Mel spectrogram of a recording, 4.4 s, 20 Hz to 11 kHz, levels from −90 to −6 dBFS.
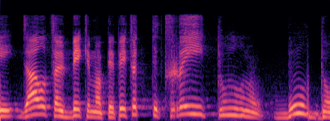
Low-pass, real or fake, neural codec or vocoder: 7.2 kHz; fake; codec, 16 kHz, 0.5 kbps, X-Codec, HuBERT features, trained on balanced general audio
